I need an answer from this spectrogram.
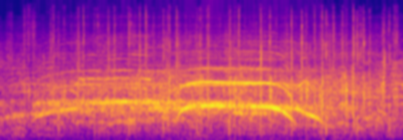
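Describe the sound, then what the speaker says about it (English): A crowd at an indoor court game cheers and applauds under a loud, drawn-out whistle-like shout and sharp sneaker squeaks, with clapping and shouting continuing throughout. "Parents Kip and Tanya Thompson cheer on their son Derek."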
